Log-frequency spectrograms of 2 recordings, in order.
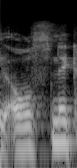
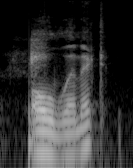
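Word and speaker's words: Olynyk: Kelly Olsnick or whatever? – Olenek.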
